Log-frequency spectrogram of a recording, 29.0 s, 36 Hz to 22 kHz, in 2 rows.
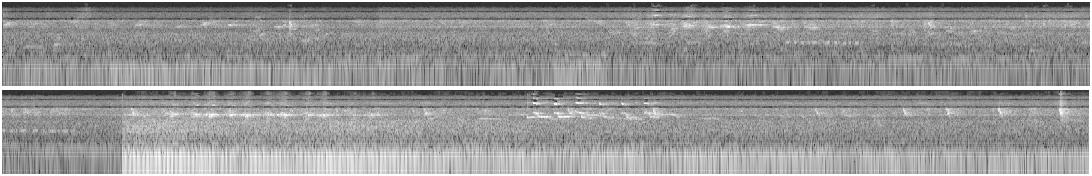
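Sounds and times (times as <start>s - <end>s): birds chirping and trilling: 7.9s - 29.0s
steady low hum: 14.1s - 29.0s.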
